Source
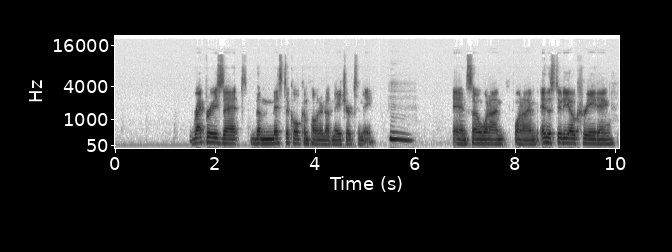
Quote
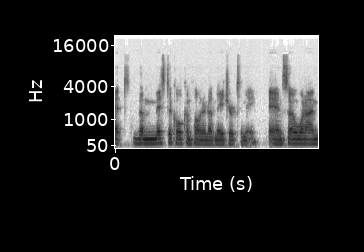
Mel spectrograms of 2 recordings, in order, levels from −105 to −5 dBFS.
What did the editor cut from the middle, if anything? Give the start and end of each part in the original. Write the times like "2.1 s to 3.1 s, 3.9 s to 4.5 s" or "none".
5.3 s to 6.7 s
